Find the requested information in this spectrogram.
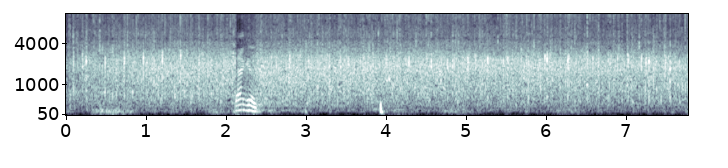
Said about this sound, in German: Also einmal großen Applaus für Steini.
